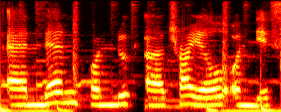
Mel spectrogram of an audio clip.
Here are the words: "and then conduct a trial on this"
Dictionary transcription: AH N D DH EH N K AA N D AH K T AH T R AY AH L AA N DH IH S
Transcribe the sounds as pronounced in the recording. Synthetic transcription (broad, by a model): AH N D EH N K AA N D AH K AH T R AY AH L AA N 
